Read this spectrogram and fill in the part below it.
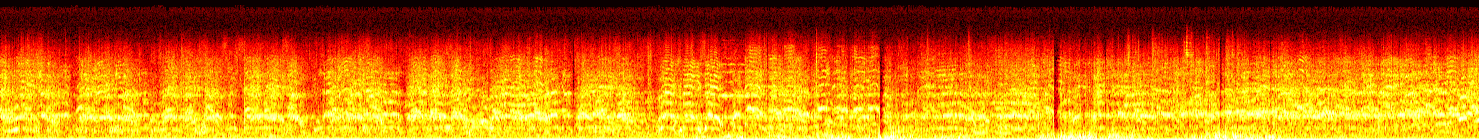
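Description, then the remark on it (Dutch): A dense crowd of demonstrators shouts at Mayor Fantijn as he walks surrounded by people toward the Haarlemmerweg, many voices overlapping into a loud, steady roar with occasional sharper yells rising above the din. “En nu zijn ze allemaal aan het schreeuwen.”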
